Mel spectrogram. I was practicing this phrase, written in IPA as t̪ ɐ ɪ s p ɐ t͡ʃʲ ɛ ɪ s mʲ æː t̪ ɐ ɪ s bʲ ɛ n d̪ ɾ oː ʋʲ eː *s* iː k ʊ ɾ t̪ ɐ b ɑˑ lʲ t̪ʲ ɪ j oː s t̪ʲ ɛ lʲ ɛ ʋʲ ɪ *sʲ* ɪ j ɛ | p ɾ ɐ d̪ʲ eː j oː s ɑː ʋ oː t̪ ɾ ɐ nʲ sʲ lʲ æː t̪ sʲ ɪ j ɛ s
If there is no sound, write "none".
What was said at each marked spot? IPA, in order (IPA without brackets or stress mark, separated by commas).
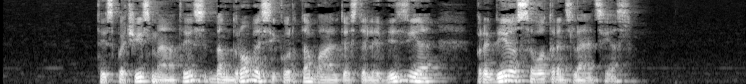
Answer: s, zʲ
